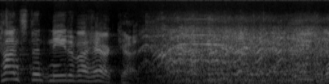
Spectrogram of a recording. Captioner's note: laughter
